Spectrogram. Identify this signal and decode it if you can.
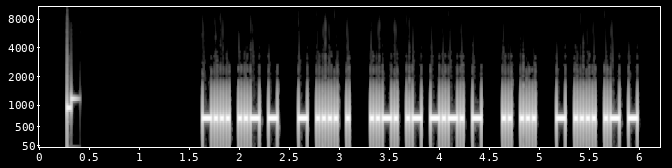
Morse code, heard as a keyed tone, about 40 wpm, 700 Hz. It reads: BUT THE FACT IS THAT
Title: Sets of 5 Words Encore2 40wpm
